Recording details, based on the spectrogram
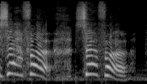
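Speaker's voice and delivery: yelling out. Playing a character who sees a companion carried off, screaming a name. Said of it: "She immediately screams".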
